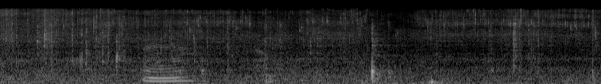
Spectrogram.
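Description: A salmon fillet frying in melted butter in a small pan: a steady sizzle with a few faint clicks.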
